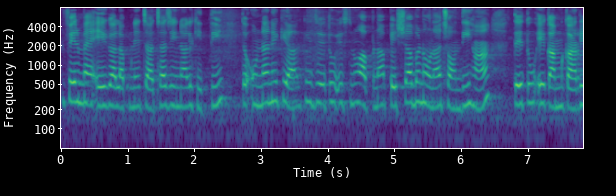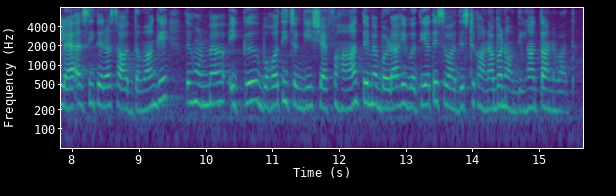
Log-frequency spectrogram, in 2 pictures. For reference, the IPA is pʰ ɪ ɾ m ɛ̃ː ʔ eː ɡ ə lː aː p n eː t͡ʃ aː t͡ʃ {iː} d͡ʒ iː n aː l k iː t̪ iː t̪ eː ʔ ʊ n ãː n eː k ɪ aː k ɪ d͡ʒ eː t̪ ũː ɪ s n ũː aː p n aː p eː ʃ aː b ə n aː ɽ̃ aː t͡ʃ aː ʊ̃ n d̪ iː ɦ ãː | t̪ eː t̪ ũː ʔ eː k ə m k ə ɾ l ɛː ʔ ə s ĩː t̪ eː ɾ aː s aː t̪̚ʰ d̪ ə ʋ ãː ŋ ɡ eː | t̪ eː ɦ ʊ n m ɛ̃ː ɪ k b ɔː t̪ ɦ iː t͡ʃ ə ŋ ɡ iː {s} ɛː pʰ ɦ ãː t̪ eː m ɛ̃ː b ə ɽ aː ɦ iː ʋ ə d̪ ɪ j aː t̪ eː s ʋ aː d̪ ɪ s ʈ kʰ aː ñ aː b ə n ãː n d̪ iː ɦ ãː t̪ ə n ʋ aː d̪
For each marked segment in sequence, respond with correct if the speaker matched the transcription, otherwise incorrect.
incorrect: aː, incorrect: ʃ

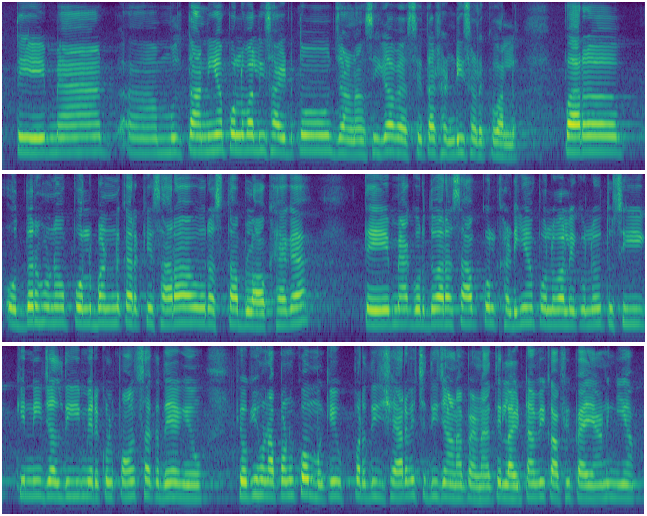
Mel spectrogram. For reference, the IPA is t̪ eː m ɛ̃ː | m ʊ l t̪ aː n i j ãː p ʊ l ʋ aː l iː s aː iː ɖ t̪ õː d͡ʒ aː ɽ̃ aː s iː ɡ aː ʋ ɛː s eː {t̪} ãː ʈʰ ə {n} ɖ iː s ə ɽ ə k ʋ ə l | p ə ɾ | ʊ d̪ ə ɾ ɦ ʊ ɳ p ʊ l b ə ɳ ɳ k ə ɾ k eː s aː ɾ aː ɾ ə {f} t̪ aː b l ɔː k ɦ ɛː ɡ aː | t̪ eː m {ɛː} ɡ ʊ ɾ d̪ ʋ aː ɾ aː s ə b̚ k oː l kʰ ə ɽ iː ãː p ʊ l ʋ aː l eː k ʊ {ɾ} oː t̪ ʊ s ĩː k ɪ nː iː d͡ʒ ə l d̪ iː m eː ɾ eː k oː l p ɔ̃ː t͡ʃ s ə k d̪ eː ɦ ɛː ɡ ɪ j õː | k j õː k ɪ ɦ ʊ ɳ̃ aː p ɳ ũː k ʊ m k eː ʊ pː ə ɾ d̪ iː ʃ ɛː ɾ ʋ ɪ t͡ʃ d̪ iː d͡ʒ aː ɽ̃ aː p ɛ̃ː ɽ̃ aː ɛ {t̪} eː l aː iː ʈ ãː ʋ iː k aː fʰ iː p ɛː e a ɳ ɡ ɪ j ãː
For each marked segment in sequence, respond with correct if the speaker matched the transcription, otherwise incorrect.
correct, incorrect: ɳ, incorrect: s, incorrect: ɛ̃ː, incorrect: l, correct

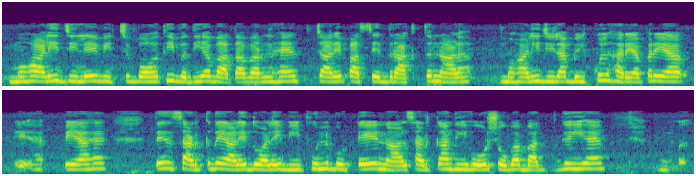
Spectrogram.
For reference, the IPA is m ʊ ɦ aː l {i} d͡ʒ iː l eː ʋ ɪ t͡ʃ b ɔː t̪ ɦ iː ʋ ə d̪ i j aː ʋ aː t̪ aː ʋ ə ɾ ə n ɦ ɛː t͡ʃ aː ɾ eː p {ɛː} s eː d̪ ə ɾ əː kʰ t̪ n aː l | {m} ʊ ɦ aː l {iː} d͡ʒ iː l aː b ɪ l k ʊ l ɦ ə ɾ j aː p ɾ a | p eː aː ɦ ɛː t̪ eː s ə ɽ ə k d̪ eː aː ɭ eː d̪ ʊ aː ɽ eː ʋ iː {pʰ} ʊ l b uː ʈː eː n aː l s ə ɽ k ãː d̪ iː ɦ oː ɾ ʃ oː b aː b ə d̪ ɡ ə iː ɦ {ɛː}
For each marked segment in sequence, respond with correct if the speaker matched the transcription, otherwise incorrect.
incorrect: iː, incorrect: aː, correct, correct, correct, correct

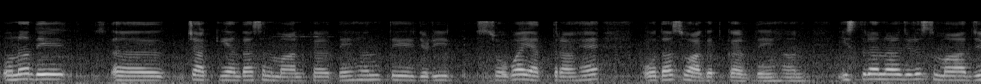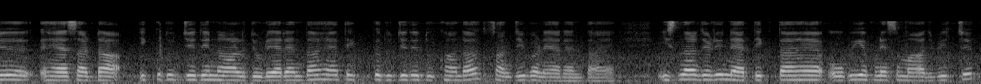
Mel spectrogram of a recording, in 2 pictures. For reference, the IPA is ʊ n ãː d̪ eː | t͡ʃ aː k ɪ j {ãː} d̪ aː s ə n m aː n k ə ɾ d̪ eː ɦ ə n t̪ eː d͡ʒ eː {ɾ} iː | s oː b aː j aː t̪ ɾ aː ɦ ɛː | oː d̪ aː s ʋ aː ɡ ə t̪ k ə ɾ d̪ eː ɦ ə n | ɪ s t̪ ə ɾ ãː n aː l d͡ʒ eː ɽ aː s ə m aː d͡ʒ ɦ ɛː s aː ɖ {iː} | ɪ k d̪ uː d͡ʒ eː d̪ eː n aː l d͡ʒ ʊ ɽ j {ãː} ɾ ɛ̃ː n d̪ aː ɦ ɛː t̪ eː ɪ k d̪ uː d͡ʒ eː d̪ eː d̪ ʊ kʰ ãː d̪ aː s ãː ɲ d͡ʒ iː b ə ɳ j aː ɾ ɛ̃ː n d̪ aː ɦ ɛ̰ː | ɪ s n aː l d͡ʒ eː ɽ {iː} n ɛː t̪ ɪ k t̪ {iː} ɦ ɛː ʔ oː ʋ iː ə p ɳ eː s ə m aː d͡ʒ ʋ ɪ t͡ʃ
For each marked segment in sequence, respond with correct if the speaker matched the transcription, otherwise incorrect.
correct, incorrect: ɽ, incorrect: aː, incorrect: aː, correct, incorrect: aː

